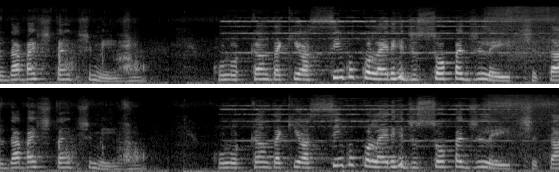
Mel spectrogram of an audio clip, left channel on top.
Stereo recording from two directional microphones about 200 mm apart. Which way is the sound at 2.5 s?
20° left (ahead or behind).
